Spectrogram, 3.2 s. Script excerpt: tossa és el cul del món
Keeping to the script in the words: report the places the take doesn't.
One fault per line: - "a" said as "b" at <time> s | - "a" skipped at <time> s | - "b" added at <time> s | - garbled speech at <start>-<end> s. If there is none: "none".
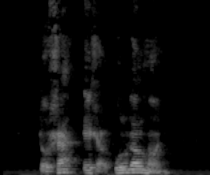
none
